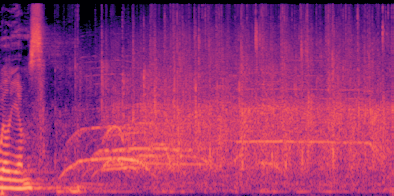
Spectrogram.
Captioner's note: cheering and applause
